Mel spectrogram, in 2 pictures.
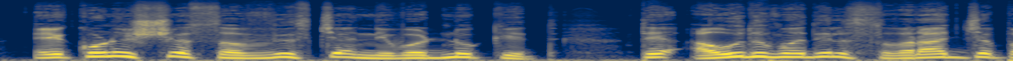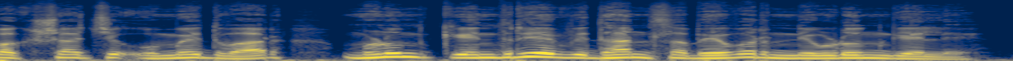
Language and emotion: Marathi, neutral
